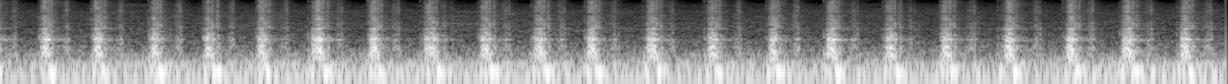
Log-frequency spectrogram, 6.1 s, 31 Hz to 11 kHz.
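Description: A fingertip presses and flicks a short, compressed, bent orange ribbed plastic pop tube lying on a fleece blanket. It makes 21 quick, dull tapping pops at a fairly steady pace of about three or four per second. Each pop is short and low-heavy, with a faint rustle and low rumble between them.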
